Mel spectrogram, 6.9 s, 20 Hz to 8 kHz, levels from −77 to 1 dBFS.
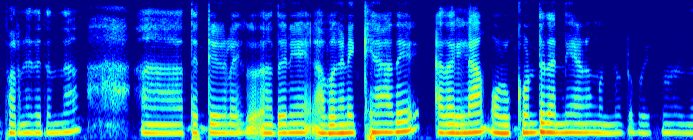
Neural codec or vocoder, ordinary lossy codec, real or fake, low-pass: codec, 16 kHz, 2 kbps, FunCodec, trained on Chinese and English, 25 frames a second; none; fake; none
